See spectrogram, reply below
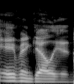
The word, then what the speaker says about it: Evangelion: And I mean, like so much of like like the way Evangelion. I always forget if it's the hard G or the soft G. – It's hard G.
